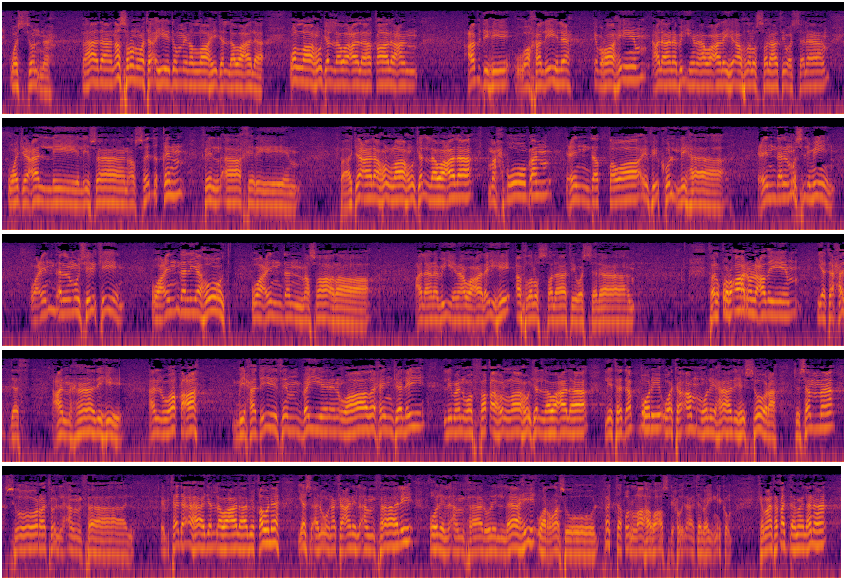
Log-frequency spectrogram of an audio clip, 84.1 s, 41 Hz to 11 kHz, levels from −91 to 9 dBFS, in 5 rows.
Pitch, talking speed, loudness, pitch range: 180 Hz, 65 wpm, -19 LUFS, 160-200 Hz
